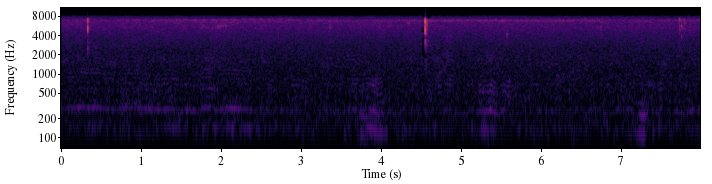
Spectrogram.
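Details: Honey bees from some ten hives, recorded 12 January 2014, fill the air with a steady, low droning hum, broken by a couple of sharp clicks.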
